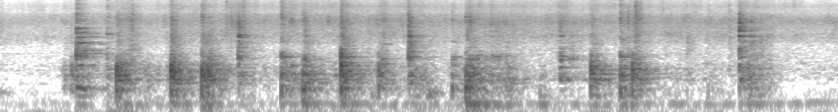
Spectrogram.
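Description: Onions, garlic and curry leaves fry in a pan for a Rayalaseema-style egg fry, a steady sizzle broken by repeated scraping stirs in a quick, uneven rhythm, close and fairly loud with no talk.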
